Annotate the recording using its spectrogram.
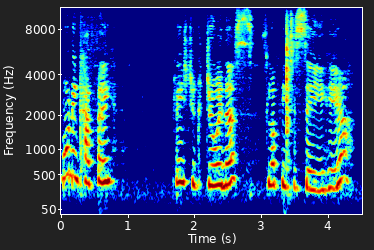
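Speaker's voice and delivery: high-pitched livestream host voice. Greeting someone who has just joined, voice going high-pitched. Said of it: "my voice goes so high pitched".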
